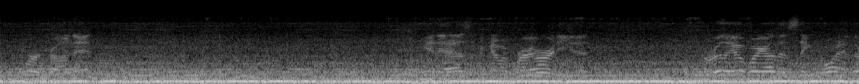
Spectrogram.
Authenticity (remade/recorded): recorded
